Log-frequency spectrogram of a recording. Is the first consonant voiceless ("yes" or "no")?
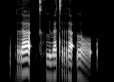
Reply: yes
